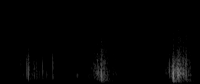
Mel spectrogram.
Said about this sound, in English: A very light crunching in the snow, but in the recognizable pattern of someone walking.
